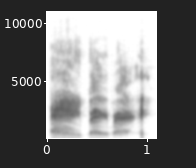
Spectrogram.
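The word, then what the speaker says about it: A Bay Bay: No, it's not hey. It literally, the way that the title of the song is spelled is the letter A space B-A-Y space B-A-Y. It's A, baby.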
